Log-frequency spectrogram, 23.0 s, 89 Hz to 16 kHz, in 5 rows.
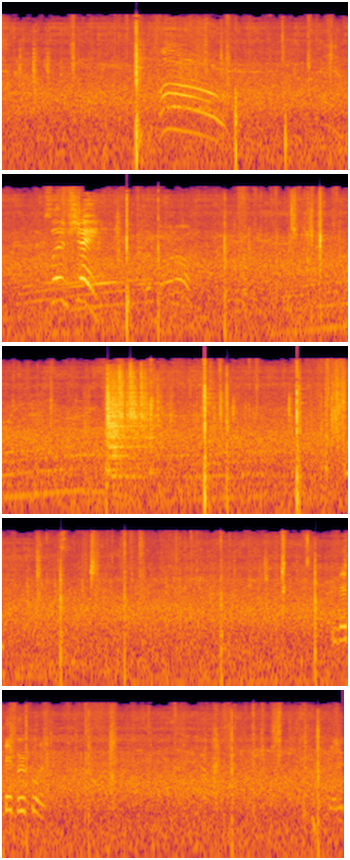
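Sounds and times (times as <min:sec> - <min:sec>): feet on concrete court: 0:00.0 - 0:05.0, 0:05.8 - 0:23.0
basketball bouncing: 0:10.6 - 0:13.7.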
